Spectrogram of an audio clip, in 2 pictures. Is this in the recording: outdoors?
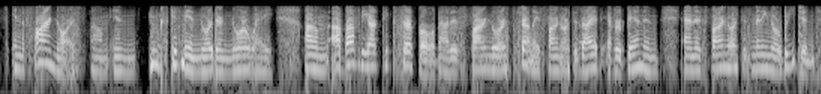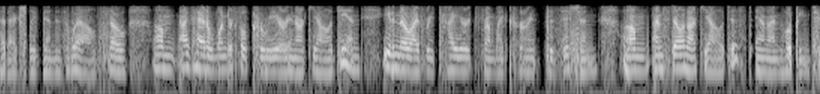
no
